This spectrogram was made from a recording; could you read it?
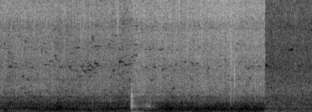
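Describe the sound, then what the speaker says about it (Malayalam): Onions and masala gravy being sautéed for a pepper liver fry, a continuous close sizzle in the pan with a few sharp scrapes of the spoon as it is stirred. "എന്നിട്ട് നന്നായിട്ടൊന്ന് നമുക്ക് ഇളക്കി ഒരു ബ്രൗൺ കളർ ആവുന്ന വരെ നമുക്കൊന്ന് ഇത് നന്നായിട്ട് വഴറ്റിയെടുക്കാം"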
